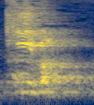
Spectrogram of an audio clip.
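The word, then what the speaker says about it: Caoimhe: C-A-O-I-M-H-E, or H, as they say over there. Kiva, right? Kiva.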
